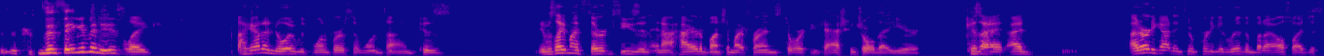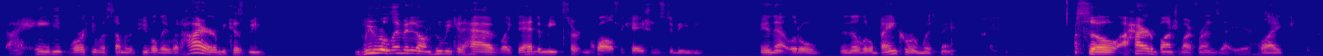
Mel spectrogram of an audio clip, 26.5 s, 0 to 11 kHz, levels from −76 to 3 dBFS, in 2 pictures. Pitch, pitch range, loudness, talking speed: 125 Hz, 110-145 Hz, -34 LUFS, 235 wpm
